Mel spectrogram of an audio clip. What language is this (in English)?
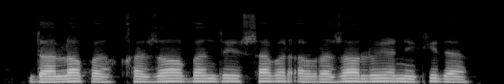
Pashto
